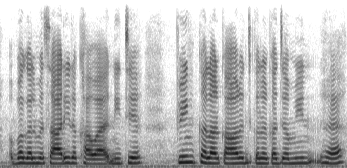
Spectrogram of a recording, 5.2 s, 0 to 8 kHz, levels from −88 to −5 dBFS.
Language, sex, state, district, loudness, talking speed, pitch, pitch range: Maithili, female, Bihar, Supaul, -19 LUFS, 170 wpm, 245 Hz, 240-260 Hz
